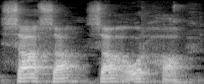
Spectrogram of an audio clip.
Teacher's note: संघर्षी व्यंजन है। संघर्षी व्यंजन वे होते हैं जिनके उच्चारण में हवा तेज गति से मुंह से निकलती है।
